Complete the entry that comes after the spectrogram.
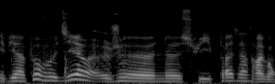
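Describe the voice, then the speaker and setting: A man performs a put-on character voice at a fairly high pitch. He keeps to a fairly slow pace. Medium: actual play. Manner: polite, hesitant.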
